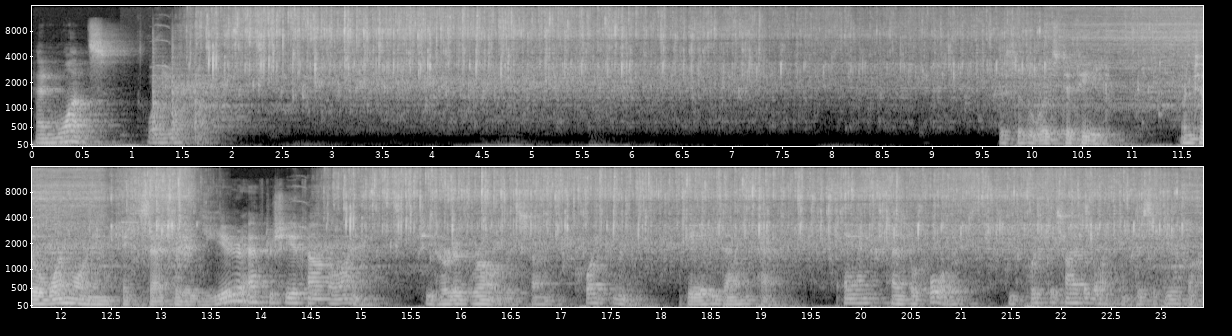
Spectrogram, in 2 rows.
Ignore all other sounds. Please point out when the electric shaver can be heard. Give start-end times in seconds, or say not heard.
not heard.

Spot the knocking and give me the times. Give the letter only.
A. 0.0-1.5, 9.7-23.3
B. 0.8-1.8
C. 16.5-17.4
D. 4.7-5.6
B.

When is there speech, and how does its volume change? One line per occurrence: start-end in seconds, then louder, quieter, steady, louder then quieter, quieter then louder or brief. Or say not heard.
0.0-1.5 brief
9.7-23.3 quieter.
